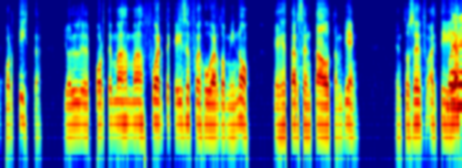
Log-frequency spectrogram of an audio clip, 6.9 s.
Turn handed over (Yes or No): No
